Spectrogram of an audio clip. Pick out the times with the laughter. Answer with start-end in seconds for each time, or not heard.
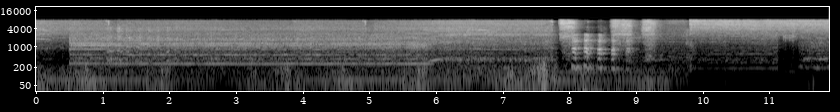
0.9-2.2, 8.0-8.9.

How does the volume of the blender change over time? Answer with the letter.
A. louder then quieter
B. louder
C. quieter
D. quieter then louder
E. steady
C.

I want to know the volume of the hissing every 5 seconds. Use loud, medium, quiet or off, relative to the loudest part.
medium, loud, loud.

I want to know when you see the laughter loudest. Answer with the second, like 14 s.
8 s.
